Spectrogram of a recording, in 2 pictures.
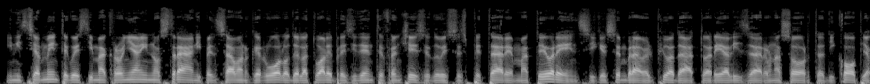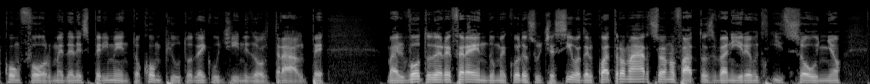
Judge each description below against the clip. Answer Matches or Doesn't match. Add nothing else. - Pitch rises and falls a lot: Doesn't match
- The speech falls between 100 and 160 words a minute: Doesn't match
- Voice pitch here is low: Matches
